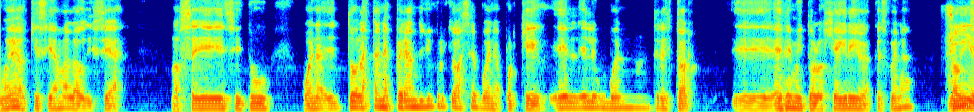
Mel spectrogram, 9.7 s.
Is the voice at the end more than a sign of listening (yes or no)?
yes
